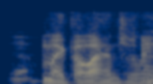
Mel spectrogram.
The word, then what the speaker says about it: Michelangelo: Michelangelo.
